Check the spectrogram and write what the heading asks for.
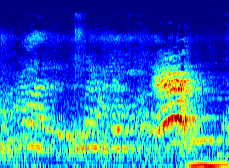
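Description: Faint children's voices and low speech in the background, with a voice starting up louder near the end.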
